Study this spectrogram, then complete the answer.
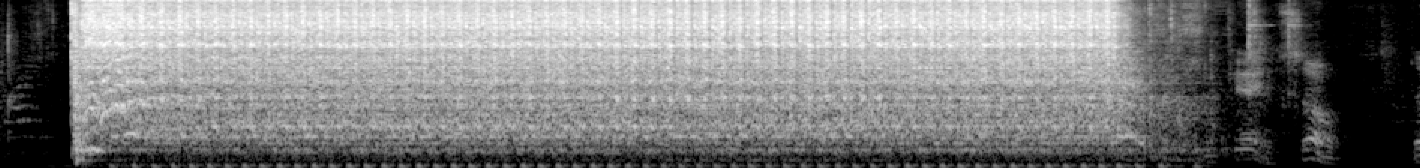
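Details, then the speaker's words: Red Roper with a BFM twin-cylinder engine, cranked steadily for about seven seconds after new fuel filter and fuel line work. It never catches. The owner suspects too little fuel reaching the carburetor, possibly from a weak fuel pump. "want to pick up fuel I mean I got it in the filter but probably not enough in the carburetor it may still have somewhat of a weak fuel pump"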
